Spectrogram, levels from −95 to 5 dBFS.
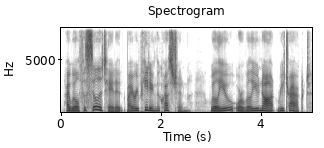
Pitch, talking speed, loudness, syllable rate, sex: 190 Hz, 180 wpm, -18 LUFS, 5.0 syllables/s, female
